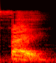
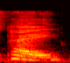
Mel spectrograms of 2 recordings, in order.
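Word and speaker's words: פ: makes the p sound without the nagish it makes the f sound this is the letter fei this is pay with the dagesh without the lagesh the letter is faith and it makes the f sound like in fun like in fair and faith has a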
